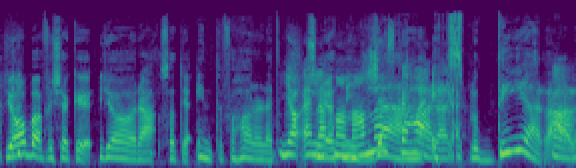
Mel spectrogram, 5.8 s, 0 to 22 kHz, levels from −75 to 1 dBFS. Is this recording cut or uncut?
cut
